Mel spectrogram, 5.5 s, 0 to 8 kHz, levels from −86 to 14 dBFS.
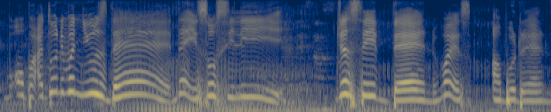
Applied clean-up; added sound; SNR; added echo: none; Purr; 15 dB; none.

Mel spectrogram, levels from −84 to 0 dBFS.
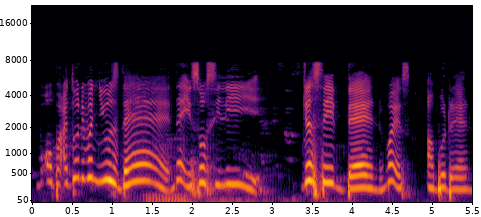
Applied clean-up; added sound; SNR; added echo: classical method log-MMSE.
